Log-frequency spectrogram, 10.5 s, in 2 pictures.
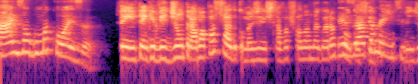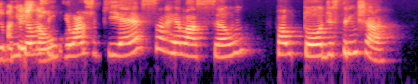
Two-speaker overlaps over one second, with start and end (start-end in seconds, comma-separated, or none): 4.2-6.0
